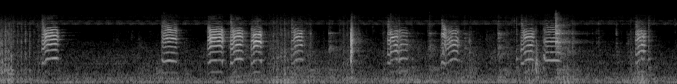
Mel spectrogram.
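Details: Caged zebra finches in a cage with hatchlings and young birds, a time of parents busy feeding chicks: short nasal harmonic calls at irregular intervals, mostly single or paired notes, with a steady faint hum behind.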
